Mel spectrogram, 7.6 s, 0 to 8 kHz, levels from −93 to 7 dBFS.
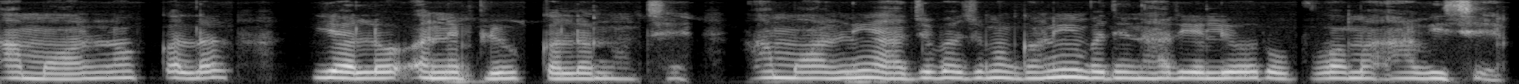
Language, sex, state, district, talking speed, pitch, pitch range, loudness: Gujarati, female, Gujarat, Valsad, 150 wpm, 215 Hz, 205-220 Hz, -17 LUFS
